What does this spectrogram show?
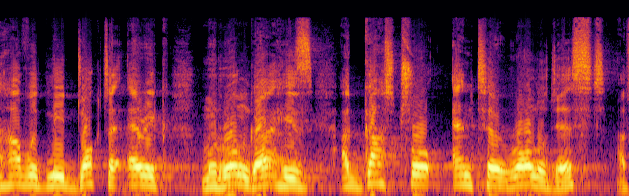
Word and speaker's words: Murunga: Eric Murunga.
